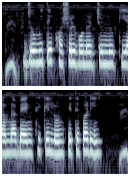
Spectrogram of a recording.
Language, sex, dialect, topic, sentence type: Bengali, female, Northern/Varendri, agriculture, question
